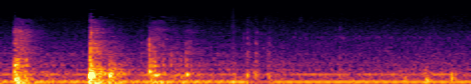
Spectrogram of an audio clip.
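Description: CNC stepper motor slowly turning the ball screw on a very slow feed-rate move, a steady low hum with a fainter steady higher tone over it. A few short, sharp sounds come in the first second.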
